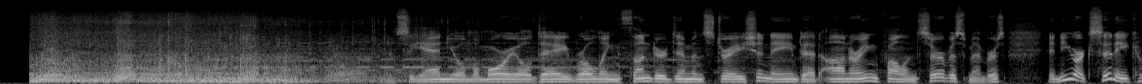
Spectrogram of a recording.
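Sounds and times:
motorcycles revving on city streets: 0.3s - 6.2s
speech: 4.0s - 11.4s.

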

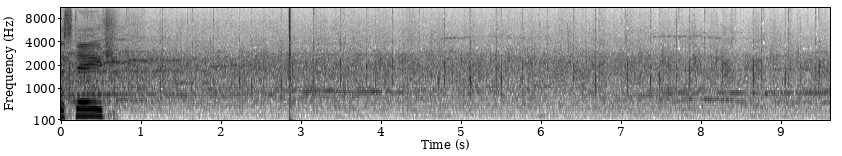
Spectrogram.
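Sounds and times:
large concert crowd applauding: 0.0s - 9.6s
whistles from crowd: 4.6s - 5.6s, 7.2s - 9.5s.

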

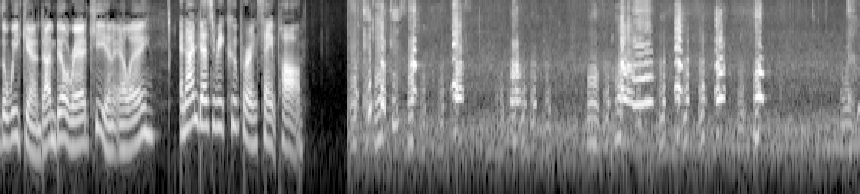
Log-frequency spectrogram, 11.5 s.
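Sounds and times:
speech: 0.0s - 10.3s, 11.2s - 11.4s
geese honking in a backyard in Northern California: 4.6s - 11.4s.

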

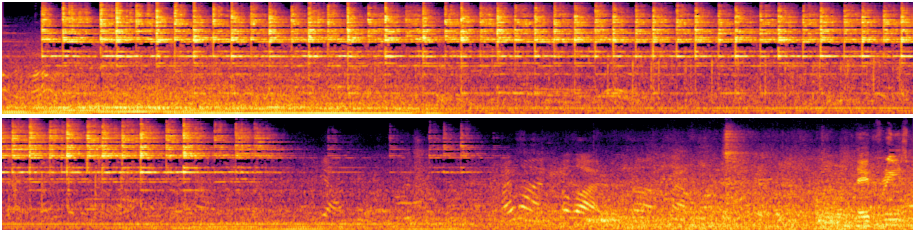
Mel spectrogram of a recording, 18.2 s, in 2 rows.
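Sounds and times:
handbell rung to open a market: 0.0s - 14.2s
murmuring voices: 0.0s - 17.5s.

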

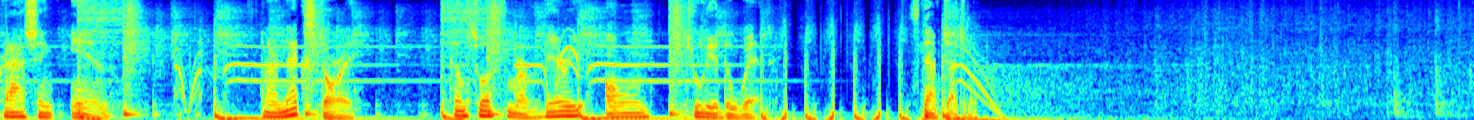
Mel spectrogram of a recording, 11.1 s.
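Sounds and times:
speech: 0.0s - 1.0s, 2.0s - 2.8s, 3.4s - 5.9s, 6.9s - 7.4s
rain falling outside a window: 6.8s - 11.0s.

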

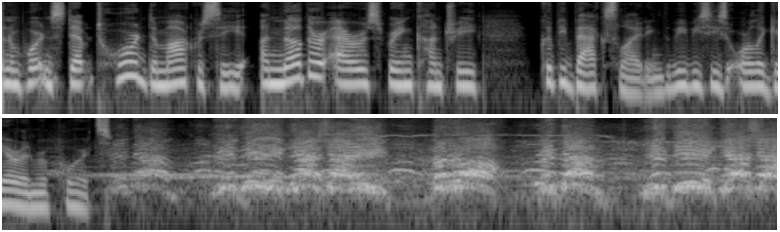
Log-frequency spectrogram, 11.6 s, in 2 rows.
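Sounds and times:
speech: 0.0s - 8.3s
large crowd of protesters chanting: 6.2s - 11.6s.

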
